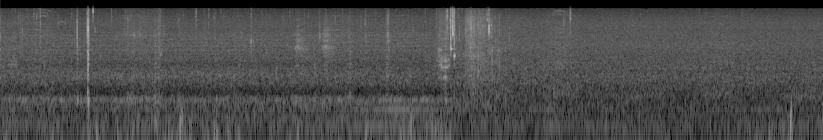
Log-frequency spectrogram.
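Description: Quiet sloshing and dripping of muddy water in a plastic bucket as a quartz crystal is rinsed by hand, with a few sharp clicks, a cluster of them about halfway through.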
